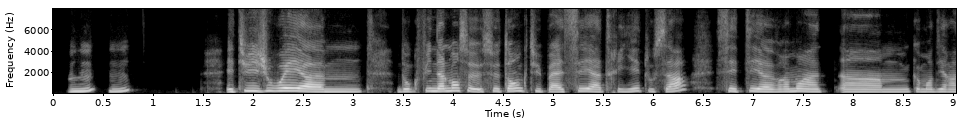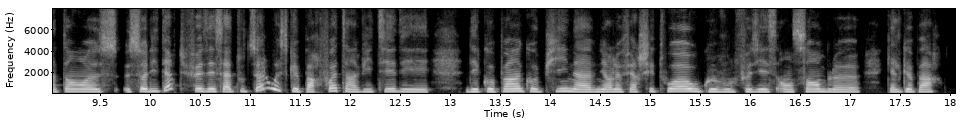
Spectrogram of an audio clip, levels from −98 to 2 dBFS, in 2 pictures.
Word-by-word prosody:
Mmh 215 Hz, +2 st, +2 dB
mh, -, -, +2 dB, 0.2 s
mmh 215 Hz, -, -1 dB
mh -, -, -2 dB, 1.0 s
et 200 Hz, -, +2 dB
tu 250 Hz, -, -2 dB
y 245 Hz, -2 st, +4 dB
jouais, 255 Hz, +1 st, +6 dB
hem, 200 Hz, -3 st, +4 dB, 0.4 s
donc 210 Hz, +1 st, -2 dB
finalement 235 Hz, +3 st, +4 dB
ce 215 Hz, -6 st, +1 dB
ce 225 Hz, +2 st, -5 dB
temps 235 Hz, +3 st, +2 dB
que 240 Hz, -, -14 dB
tu 220 Hz, -2 st, -5 dB
passais 195 Hz, +4 st, 0 dB
à 195 Hz, -3 st, +1 dB
trier 205 Hz, +5 st, -5 dB
tout 210 Hz, -3 st, -10 dB
ça, 220 Hz, -, 0 dB, 0.3 s
c'était, 225 Hz, -, 0 dB
heu, 200 Hz, -1 st, +3 dB
vraiment 215 Hz, +2 st, +1 dB
un 205 Hz, -1 st, +1 dB, 0.2 s
un 190 Hz, -1 st, -1 dB
comment 195 Hz, -2 st, -3 dB
dire, 200 Hz, 0 st, -3 dB
un 195 Hz, 0 st, -2 dB
temps, 205 Hz, 0 st, 0 dB
heu, 195 Hz, 0 st, +1 dB
so 195 Hz, -, -9 dB
solitaire, 215 Hz, -, +1 dB
tu -, -, -20 dB
faisais 220 Hz, -1 st, +1 dB
ça 205 Hz, -2 st, 0 dB
toute 215 Hz, 0 st, -11 dB
seule -, -, -1 dB
ou -, -, +6 dB
est-ce 315 Hz, -, -6 dB
que 220 Hz, -, +1 dB
parfois 210 Hz, +5 st, -1 dB
tu 240 Hz, -, -6 dB
invitais 190 Hz, +3 st, -3 dB
des 185 Hz, -2 st, -2 dB, 0.3 s
des 200 Hz, +1 st, +1 dB
copains, 220 Hz, +2 st, +3 dB
copines 220 Hz, +1 st, -1 dB
à 190 Hz, -2 st, +2 dB
venir 195 Hz, +1 st, -1 dB
le 195 Hz, -, +1 dB
faire 195 Hz, +1 st, -5 dB
chez 215 Hz, -, -6 dB
toi 225 Hz, +2 st, +2 dB
ou 220 Hz, -, +1 dB
que 205 Hz, +1 st, -1 dB
vous 195 Hz, -1 st, 0 dB
le 185 Hz, -, -5 dB
faisiez 190 Hz, 0 st, -2 dB
sen 185 Hz, -, -10 dB
ensemble, 200 Hz, +1 st, -1 dB
heu, 180 Hz, -1 st, -2 dB, 0.3 s
quelque 185 Hz, +2 st, -1 dB
part? 190 Hz, 0 st, -2 dB
205 Hz, 215 wpm, -24 LUFS, 195-225 Hz, 1.0 s, jouais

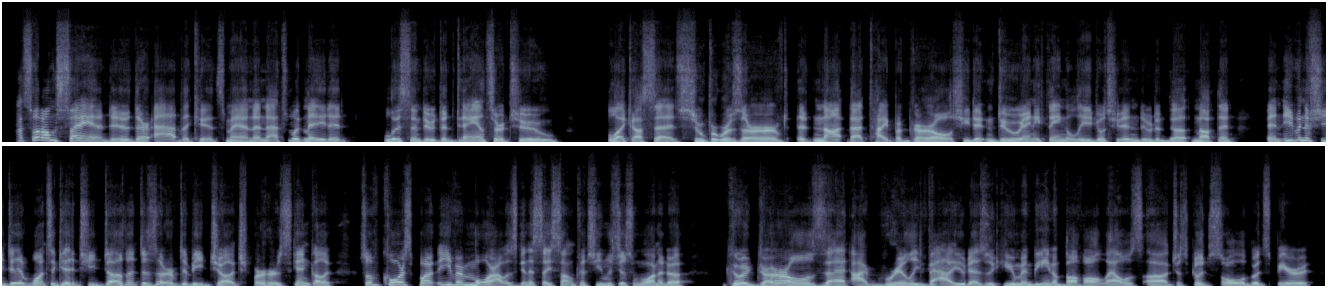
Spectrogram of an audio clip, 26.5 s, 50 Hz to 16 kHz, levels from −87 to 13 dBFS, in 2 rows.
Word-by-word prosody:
That's 270 Hz, 0 st, -7 dB
what 315 Hz, 0 st, +2 dB
I'm 295 Hz, -1 st, +2 dB
saying, 240 Hz, -, +1 dB
dude. 170 Hz, +7 st, 0 dB
They're 215 Hz, -4 st, 0 dB
advocates, 160 Hz, -, -3 dB
man. 145 Hz, +3 st, +1 dB
And 145 Hz, 0 st, +1 dB
that's 180 Hz, +8 st, -3 dB
what 230 Hz, -2 st, +1 dB
made 190 Hz, 0 st, +2 dB
it 185 Hz, -1 st, -2 dB, 0.4 s
listen, 180 Hz, -5 st, 0 dB
dude, 155 Hz, 0 st, +1 dB
the 160 Hz, -, +1 dB
dancer 160 Hz, -, 0 dB
too, 125 Hz, -6 st, -1 dB, 0.5 s
like 165 Hz, +3 st, +1 dB
I 140 Hz, -, +3 dB
said, 130 Hz, -3 st, -1 dB
super 195 Hz, -, 0 dB
reserved, 140 Hz, -5 st, +2 dB
eh, 145 Hz, -, +1 dB
not 165 Hz, +4 st, +2 dB
that 155 Hz, -1 st, +1 dB
type 145 Hz, -3 st, -1 dB
a 130 Hz, -, -1 dB
girl. 125 Hz, +2 st, +2 dB
She 130 Hz, +1 st, -3 dB
didn't 150 Hz, +2 st, 0 dB
do 145 Hz, +2 st, +1 dB
anything 140 Hz, -1 st, 0 dB
illegal. 130 Hz, +1 st, -1 dB
She 120 Hz, -, -7 dB
didn't 135 Hz, -1 st, 0 dB
do 145 Hz, +2 st, -2 dB
the 125 Hz, -, -2 dB
the 120 Hz, +1 st, 0 dB
nothing. 135 Hz, 0 st, 0 dB, 0.3 s
And 210 Hz, +5 st, -1 dB
even 280 Hz, +1 st, +2 dB
if 280 Hz, -, -2 dB
she 240 Hz, -1 st, -2 dB
did, 215 Hz, +2 st, +2 dB
once 185 Hz, +2 st, -1 dB
again, 205 Hz, +3 st, +1 dB
she 200 Hz, +3 st, -4 dB
doesn't 215 Hz, -, 0 dB
deserve 195 Hz, -1 st, 0 dB
to 170 Hz, -3 st, -2 dB
be 165 Hz, +1 st, 0 dB
judged 140 Hz, +4 st, -1 dB
for 140 Hz, -2 st, +1 dB
her 140 Hz, -2 st, +1 dB
skin 180 Hz, -, -2 dB
color. 140 Hz, -3 st, 0 dB, 0.3 s
So, 240 Hz, -, -2 dB
of 235 Hz, -2 st, -3 dB
course 260 Hz, -2 st, +1 dB
but 235 Hz, -4 st, +1 dB
even 255 Hz, +1 st, +1 dB
more, 235 Hz, +4 st, +4 dB
I 150 Hz, -, +3 dB
was 145 Hz, -1 st, -5 dB
gonna 150 Hz, -1 st, -2 dB
say 155 Hz, +4 st, -1 dB
something 150 Hz, -3 st, -3 dB
'cause 160 Hz, -4 st, -4 dB
she 190 Hz, -, -3 dB
was 180 Hz, -2 st, -2 dB
just 200 Hz, -3 st, -2 dB
one 140 Hz, +3 st, +1 dB
of 175 Hz, -, -2 dB
the 150 Hz, -7 st, +2 dB, 0.4 s
good 185 Hz, +1 st, +2 dB
girls 180 Hz, -, +3 dB
that 165 Hz, +1 st, +1 dB
I 155 Hz, -, +2 dB
really 150 Hz, +6 st, +1 dB
valued 150 Hz, +7 st, 0 dB
as 140 Hz, -4 st, -1 dB
a 130 Hz, -, -1 dB
human 160 Hz, -2 st, 0 dB
being 150 Hz, +5 st, 0 dB
above 135 Hz, +1 st, +1 dB
all 125 Hz, -2 st, +1 dB
else. 130 Hz, -4 st, -1 dB
Uh, 120 Hz, -1 st, +2 dB
just 145 Hz, +5 st, -10 dB
good 170 Hz, -4 st, -2 dB
soul, 145 Hz, +2 st, 0 dB
a -, -, -1 dB
good 145 Hz, 0 st, -1 dB
spirit. 135 Hz, -1 st, 0 dB
155 Hz, 215 wpm, -23 LUFS, 135-185 Hz, 0.5 s, more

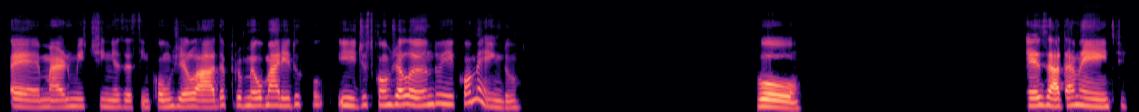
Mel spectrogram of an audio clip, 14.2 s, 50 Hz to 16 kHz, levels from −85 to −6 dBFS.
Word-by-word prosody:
eh, 185 Hz, -3 st, +1 dB
marmitinhas 185 Hz, 0 st, -4 dB
assim 175 Hz, 0 st, -9 dB
congelada 185 Hz, +1 st, 0 dB
para 220 Hz, 0 st, -8 dB
o -, -, -12 dB
meu 215 Hz, 0 st, -2 dB
marido 220 Hz, +1 st, 0 dB
co 115 Hz, 0 st, -14 dB, 0.2 s
ir 215 Hz, -1 st, -3 dB
descongelando 230 Hz, +2 st, -1 dB
e 255 Hz, -2 st, -2 dB
ir -, -, -10 dB
comendo. 185 Hz, -, -6 dB, 2.9 s
Vou. 175 Hz, -6 st, +5 dB, 2.8 s
Exatamente. 210 Hz, -2 st, +3 dB
200 Hz, 65 wpm, -24 LUFS, 180-220 Hz, 2.9 s, Vou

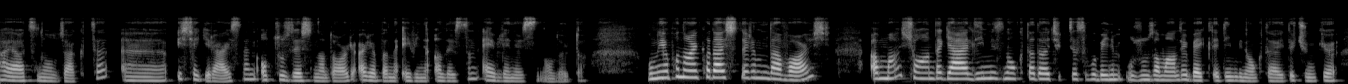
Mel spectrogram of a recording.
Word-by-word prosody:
hayatın 175 Hz, -3 st, -1 dB
olacaktı. 155 Hz, -, -6 dB, 0.2 s
Eee, 175 Hz, -1 st, -5 dB
işe 245 Hz, -2 st, 0 dB
girersin, 165 Hz, -, -3 dB
30 205 Hz, -2 st, -3 dB
yaşına 175 Hz, -3 st, 0 dB
doğru 155 Hz, +2 st, -2 dB
arabanı, 175 Hz, -3 st, -1 dB
evini 160 Hz, -2 st, -4 dB
alırsın, 165 Hz, +11 st, -5 dB
evlenirsin, 155 Hz, -5 st, -1 dB
olurdu. -, -, -12 dB, 0.6 s
Bunu 265 Hz, +3 st, +3 dB
yapan 310 Hz, +4 st, +3 dB
arkadaşlarım 315 Hz, -2 st, +5 dB
da 245 Hz, -5 st, +4 dB
var 205 Hz, -, +2 dB, 0.4 s
ama 275 Hz, +5 st, +2 dB
şu 310 Hz, -8 st, -1 dB
anda 270 Hz, 0 st, +1 dB
geldiğimiz 265 Hz, 0 st, +5 dB
noktada 260 Hz, -1 st, 0 dB
açıkçası 245 Hz, -2 st, -2 dB
bu 235 Hz, -1 st, -3 dB
benim 225 Hz, +1 st, +1 dB
uzun 205 Hz, +2 st, -3 dB
zamandır 205 Hz, 0 st, 0 dB
beklediğim 180 Hz, -1 st, 0 dB
bir 170 Hz, -, -4 dB
noktaydı 155 Hz, +2 st, -5 dB
çünkü 175 Hz, -1 st, -3 dB
205 Hz, 140 wpm, -24 LUFS, 170-260 Hz, 0.6 s, arkadaşlarım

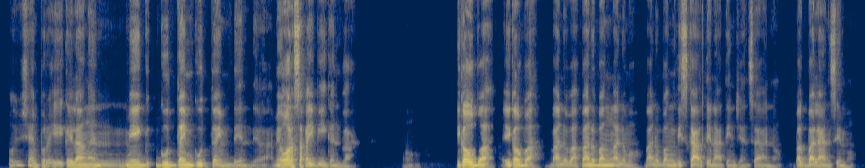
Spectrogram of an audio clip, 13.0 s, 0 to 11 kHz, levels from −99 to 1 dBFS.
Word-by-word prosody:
Uy, 230 Hz, 0 st, -9 dB
siyempre 165 Hz, -, -6 dB
kailangan 125 Hz, +2 st, +1 dB, 0.4 s
may 130 Hz, -1 st, +3 dB
g -, -, -3 dB
good 115 Hz, 0 st, +1 dB
time, 120 Hz, -1 st, +5 dB
good 110 Hz, 0 st, 0 dB
time 80 Hz, -5 st, -4 dB
din 75 Hz, -1 st, -9 dB
'di -, -, -17 dB
ba? -, -, -18 dB
May -, -, 0 dB
oras 140 Hz, -3 st, +7 dB
sa 130 Hz, -, +2 dB
kaibigan 90 Hz, -9 st, -3 dB
ba. 70 Hz, -1 st, -12 dB, 0.8 s
O, -, -, -23 dB, 0.7 s
ikaw 150 Hz, -3 st, +8 dB
ba, 110 Hz, 0 st, +4 dB, 0.2 s
ikaw 110 Hz, +1 st, +3 dB
ba? 105 Hz, +6 st, -1 dB
Pa'no 95 Hz, -6 st, -5 dB
ba, -, -, -4 dB
pano 110 Hz, 0 st, +3 dB
bang 110 Hz, 0 st, +2 dB
ano 100 Hz, -3 st, -3 dB
mo, 80 Hz, -, -12 dB, 0.2 s
pa'no 95 Hz, +2 st, -6 dB
bang 100 Hz, +1 st, -5 dB
diskarte 105 Hz, -2 st, 0 dB
natin 75 Hz, -2 st, -9 dB
diyan 70 Hz, 0 st, -15 dB
sa 70 Hz, -, -8 dB
ano 70 Hz, -1 st, -16 dB, 0.2 s
pag-balanse 80 Hz, -2 st, -2 dB
mo? 70 Hz, 0 st, -13 dB
105 Hz, 170 wpm, -22 LUFS, 85-120 Hz, 0.8 s, ikaw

